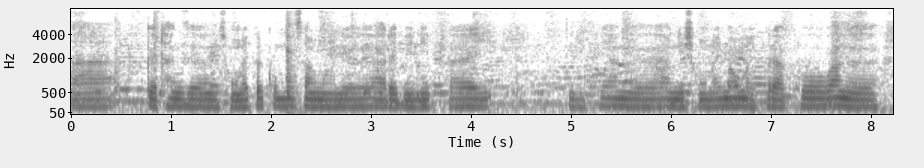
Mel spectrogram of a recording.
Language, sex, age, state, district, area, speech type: Bodo, female, 45-60, Assam, Chirang, rural, spontaneous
